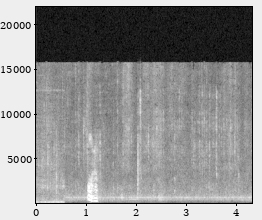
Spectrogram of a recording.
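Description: A short 'mm' falling in pitch about a second in, a person's murmur of approval with a mouthful of food. Otherwise only faint room hum.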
